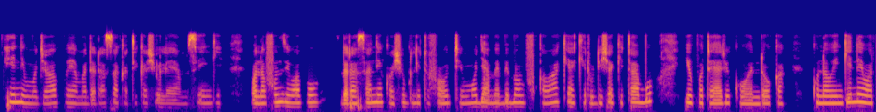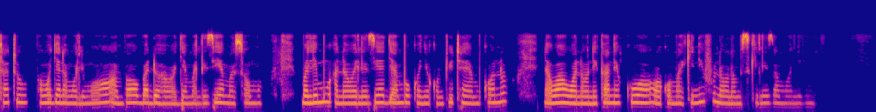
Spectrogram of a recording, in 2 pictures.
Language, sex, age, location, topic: Swahili, female, 36-49, Nairobi, education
